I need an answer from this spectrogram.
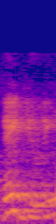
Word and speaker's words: vague: So it's not vague-y, it's vague. It's not tongue-y, it's tongue."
